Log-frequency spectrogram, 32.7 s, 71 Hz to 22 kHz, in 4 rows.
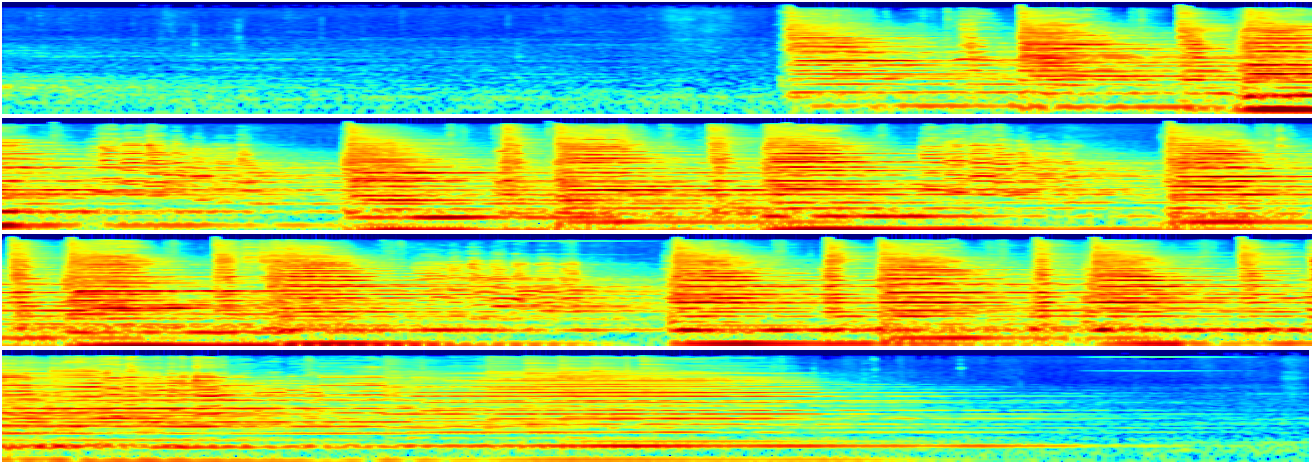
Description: First modern performance
Live: 14/08/2019 Chiesa Collegiata di Arco (TN – Italy)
